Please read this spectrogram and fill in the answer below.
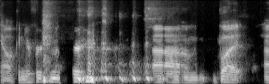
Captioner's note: laughs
